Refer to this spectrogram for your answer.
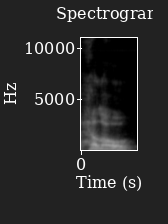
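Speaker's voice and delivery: "hello" with the weight on the O; stress on second syllable. Shown as a demonstration. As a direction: lean on the final O of "hello". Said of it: "the O is, is the accent".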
